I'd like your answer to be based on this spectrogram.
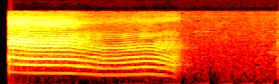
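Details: Infant: a single short, high-pitched wail under a second long, then quiet; ordinary baby cry.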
